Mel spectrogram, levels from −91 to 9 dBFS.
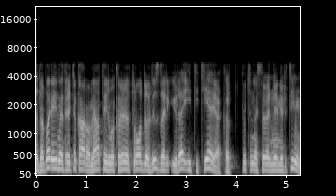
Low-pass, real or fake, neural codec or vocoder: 5.4 kHz; fake; codec, 44.1 kHz, 2.6 kbps, SNAC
